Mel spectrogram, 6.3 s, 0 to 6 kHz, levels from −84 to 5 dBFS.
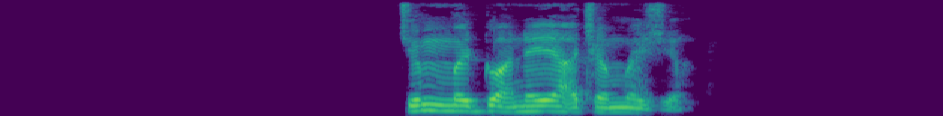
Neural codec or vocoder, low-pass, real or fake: none; 5.4 kHz; real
